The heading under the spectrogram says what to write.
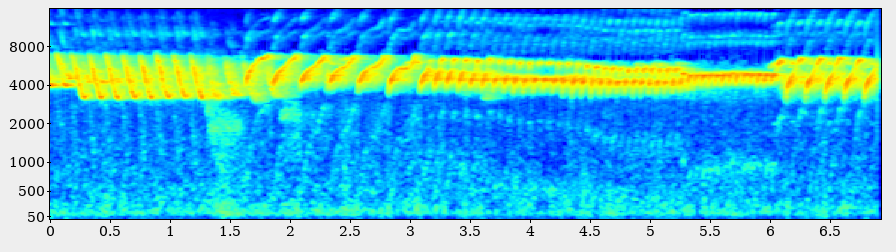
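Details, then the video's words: Belgian canary song meant to excite hens for mating and teach singing: a long unbroken chain of rapid high trilled notes, steady and bright, sliding gradually lower before jumping back up. "تغريد كناري للتسميع و تحفيز الانات للتزاوج 24- Canário cantando para atrair fêmeas para a reprodução"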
